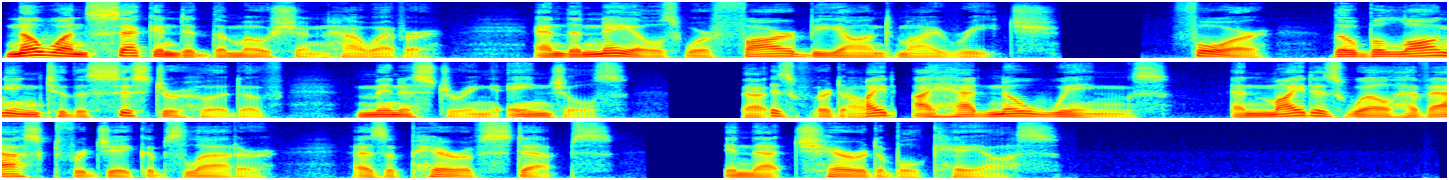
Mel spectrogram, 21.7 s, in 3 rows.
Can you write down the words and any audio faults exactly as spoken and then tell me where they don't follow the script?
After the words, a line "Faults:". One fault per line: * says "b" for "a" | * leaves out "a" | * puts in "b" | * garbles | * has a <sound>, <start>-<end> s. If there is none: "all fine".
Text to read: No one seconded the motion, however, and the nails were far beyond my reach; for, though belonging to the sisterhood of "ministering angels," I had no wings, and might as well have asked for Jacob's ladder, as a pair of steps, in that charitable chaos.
No one seconded the motion, however, and the nails were far beyond my reach; for, though belonging to the sisterhood of "ministering angels," [garbled] I had no wings, and might as well have asked for Jacob's ladder, as a pair of steps, in that charitable chaos.
Faults:
* garbles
